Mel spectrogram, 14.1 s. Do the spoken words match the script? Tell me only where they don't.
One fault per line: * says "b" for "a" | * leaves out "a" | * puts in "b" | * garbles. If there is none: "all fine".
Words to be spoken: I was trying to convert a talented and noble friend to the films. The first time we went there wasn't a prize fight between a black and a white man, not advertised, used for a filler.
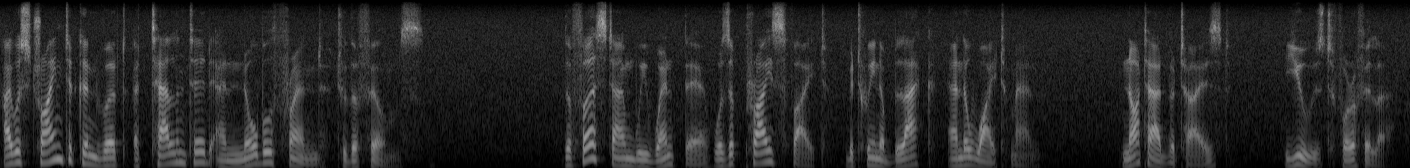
* says "was" for "wasn't"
